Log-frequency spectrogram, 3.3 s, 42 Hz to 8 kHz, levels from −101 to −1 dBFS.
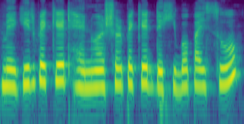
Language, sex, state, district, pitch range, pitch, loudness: Assamese, female, Assam, Kamrup Metropolitan, 205-235 Hz, 220 Hz, -15 LUFS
